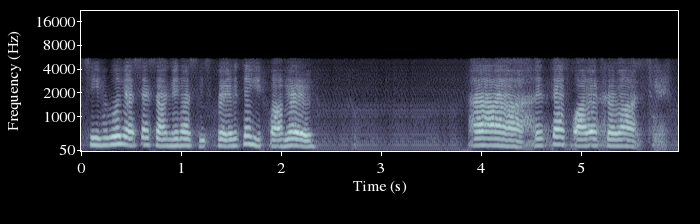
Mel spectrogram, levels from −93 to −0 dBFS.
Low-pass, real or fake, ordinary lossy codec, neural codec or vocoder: 5.4 kHz; fake; none; codec, 16 kHz, 0.5 kbps, FreqCodec, smaller model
